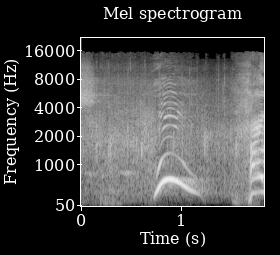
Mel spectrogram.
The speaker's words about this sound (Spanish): Aplaudimos fuerte al Señor una vez más.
